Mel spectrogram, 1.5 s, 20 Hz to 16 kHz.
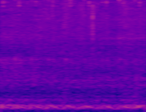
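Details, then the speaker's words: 2004 Subaru WRX with a newly installed engine, rough idle since a cold start: deep, uneven, lumpy rumble like a misfire; plugs about 2,000 miles old, no code read, jerks and won't hold steady rpm while driving; cause unknown. "just put a new motor in it uh last week I've been having this idle problem ever since a cold start it runs absolutely horrible kind of like a misfire but it it's not"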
